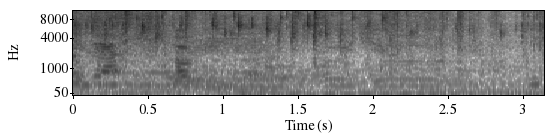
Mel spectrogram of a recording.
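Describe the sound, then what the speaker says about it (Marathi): Butter fries and starts to burn in a pan for homemade white sauce pasta. A soft, steady sizzle runs throughout, with a voice speaking over it. "बटर जळतंय"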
